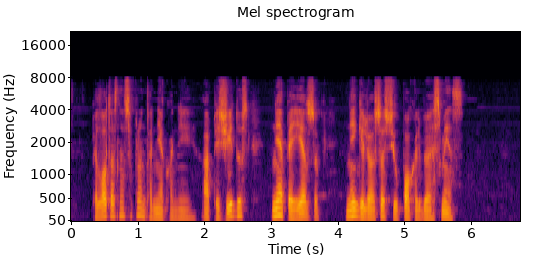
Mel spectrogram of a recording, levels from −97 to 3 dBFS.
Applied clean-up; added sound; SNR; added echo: none; none; none; none.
